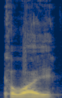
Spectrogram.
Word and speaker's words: kawaii: I th- I think it's like pronounced like Hawaii, like Kawaii.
